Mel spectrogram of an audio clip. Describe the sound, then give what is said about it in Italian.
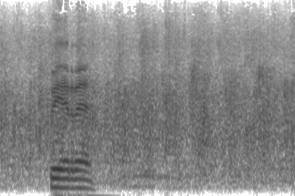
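Audience applause at a documentary film screening: a dense, even patter of many hands clapping, with a brief voice sounding near the start. “Credo che adesso più che mai bisognerebbe fare un applauso per quello prima di vederlo,”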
